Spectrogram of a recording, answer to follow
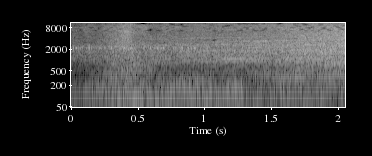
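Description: Sound-effect build-up for an animated bank-vault door unlocking: a low rumble and rising noise that swell steadily louder.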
